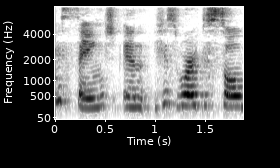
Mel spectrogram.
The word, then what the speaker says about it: Saint: His name is Saint, but it's spelled like sxxnt, which I find weird.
